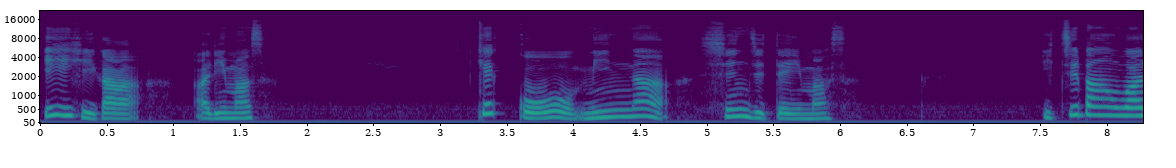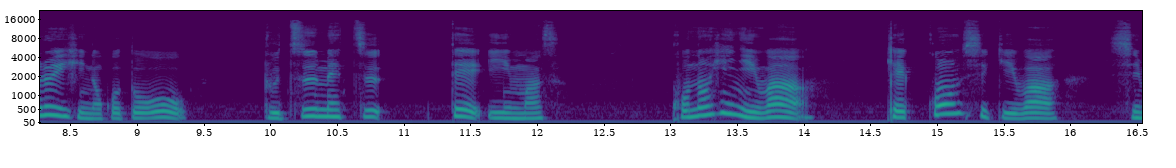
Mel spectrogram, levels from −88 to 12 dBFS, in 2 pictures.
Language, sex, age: Japanese, female, 20-39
